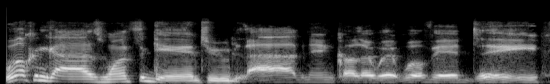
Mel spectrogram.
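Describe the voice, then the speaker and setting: A man's voice: lowish voice, slow pace, highs cut off, loud music behind the voice. A man hosting a podcast in casual chat, rambling and cussing, with lots of fillers and restarts. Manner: rambling, profane, stop-start with fillers. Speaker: podcast host.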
